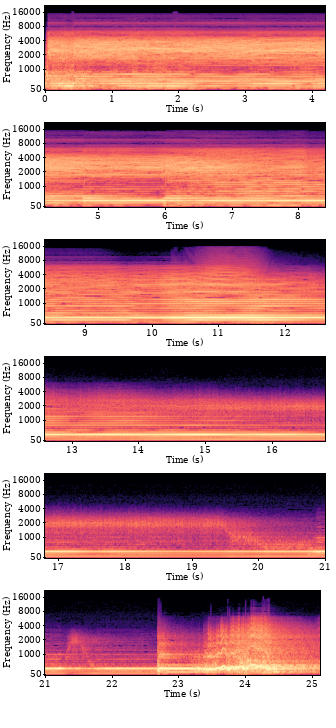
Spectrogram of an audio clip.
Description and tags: A processed guitar sample I recorded using a Stratocaster with a bit of whammy bar abuse at the end. Could be used as an intro or perhaps better as an outro. Ripe for more extreme processing.
heavy, music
